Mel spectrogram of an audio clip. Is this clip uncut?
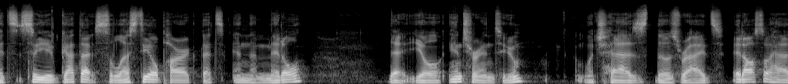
yes; 0 cuts

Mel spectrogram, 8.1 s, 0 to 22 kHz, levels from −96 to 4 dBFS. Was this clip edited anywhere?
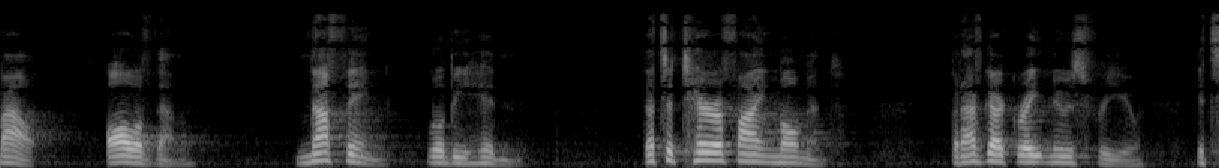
no; 0 cuts

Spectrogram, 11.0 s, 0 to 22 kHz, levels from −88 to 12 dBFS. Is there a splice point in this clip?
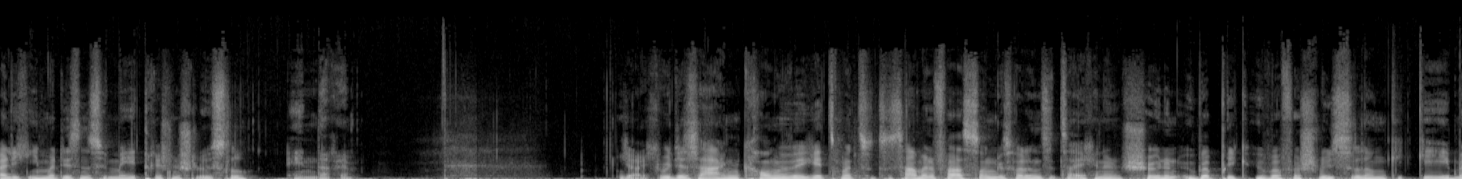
no; 0 cuts

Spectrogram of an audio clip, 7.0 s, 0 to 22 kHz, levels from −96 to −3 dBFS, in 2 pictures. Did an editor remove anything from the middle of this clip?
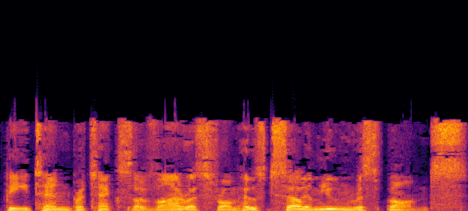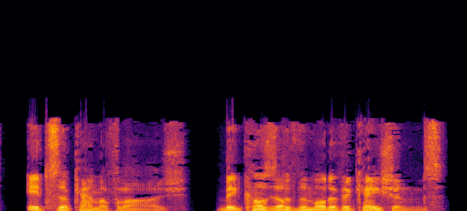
no; 0 cuts

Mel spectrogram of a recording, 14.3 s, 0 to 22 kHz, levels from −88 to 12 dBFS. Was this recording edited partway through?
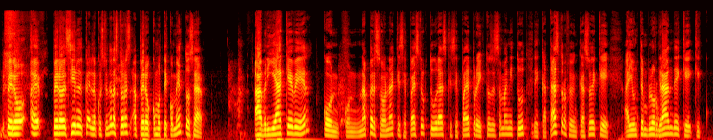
yes; 2 cuts; at 10.6 s, 13.1 s

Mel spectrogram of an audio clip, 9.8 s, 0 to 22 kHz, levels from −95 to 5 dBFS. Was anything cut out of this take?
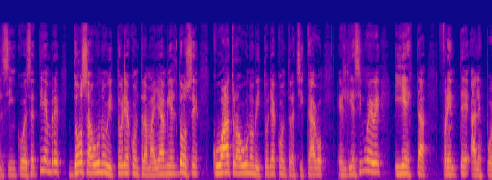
yes; 1 cut; at 1.3 s

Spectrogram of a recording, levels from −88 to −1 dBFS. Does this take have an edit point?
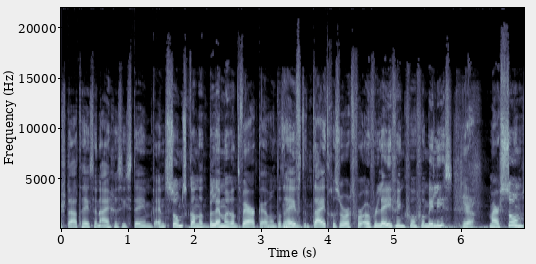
yes; 1 cut; at 1.4 s

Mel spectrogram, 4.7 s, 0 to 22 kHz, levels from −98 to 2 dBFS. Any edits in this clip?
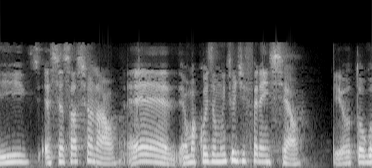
no; 0 cuts

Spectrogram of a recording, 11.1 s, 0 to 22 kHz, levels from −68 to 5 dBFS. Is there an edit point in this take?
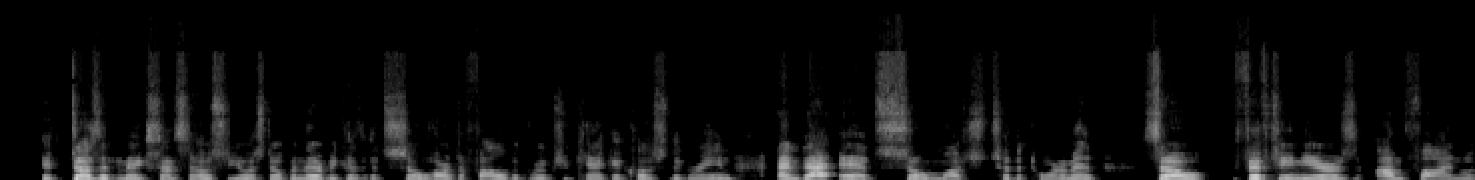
no; 0 cuts

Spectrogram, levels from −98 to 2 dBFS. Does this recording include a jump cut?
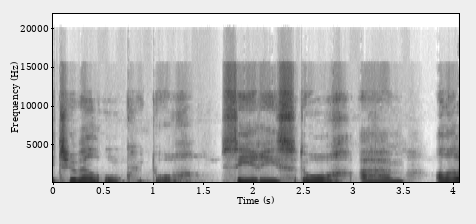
yes; 1 cut; at 2.5 s

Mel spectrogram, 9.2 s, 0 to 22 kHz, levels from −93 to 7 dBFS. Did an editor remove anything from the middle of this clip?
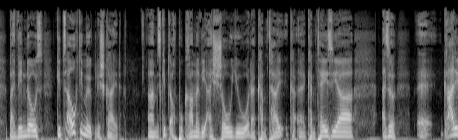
no; 0 cuts

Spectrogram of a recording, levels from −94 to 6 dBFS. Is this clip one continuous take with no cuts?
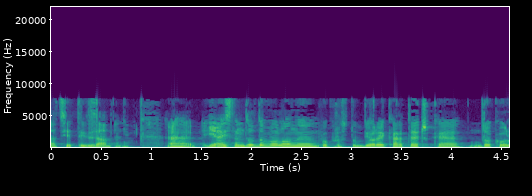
no; 2 cuts; at 1.5 s, 2.7 s

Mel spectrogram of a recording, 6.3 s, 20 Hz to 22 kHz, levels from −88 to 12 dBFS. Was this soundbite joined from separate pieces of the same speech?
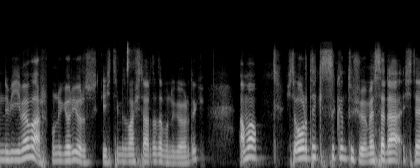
yes; 1 cut; at 3.6 s

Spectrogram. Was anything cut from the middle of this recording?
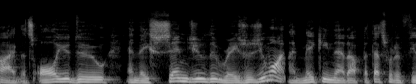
yes; 1 cut; at 2.8 s

